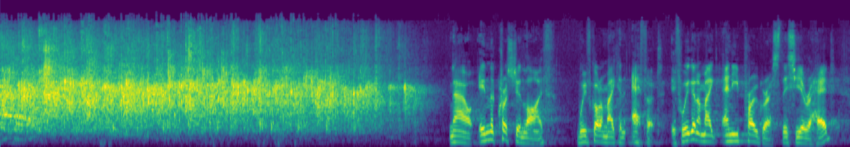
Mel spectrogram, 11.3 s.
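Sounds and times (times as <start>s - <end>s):
audience clapping: 0.0s - 5.9s
speech: 6.0s - 11.3s.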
